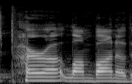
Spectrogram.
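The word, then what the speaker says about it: paralambano: The Greek word is para lambano. This is important. I'm going to spell it for you. Para, P-A-R-A. Lambano is L-A-M-B-A-N-O.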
